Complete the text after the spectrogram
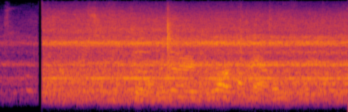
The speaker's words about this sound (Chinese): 欢迎乘坐地铁昌平线列车。列车运行前方是拱华城站，远途的乘客请往车厢中部走，下车的乘客请提前做好准备。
